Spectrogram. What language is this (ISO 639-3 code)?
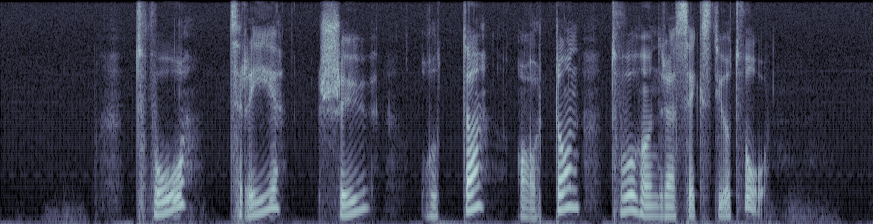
swe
